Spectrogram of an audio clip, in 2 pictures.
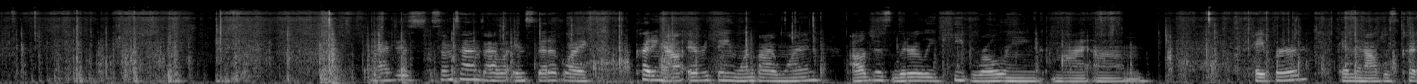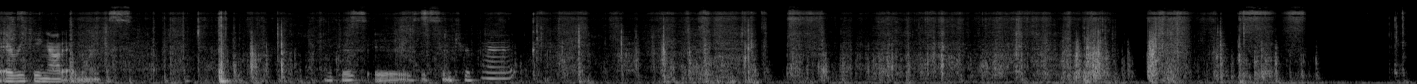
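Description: Stiff paper rustles and crinkles as hands handle it.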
